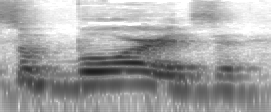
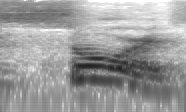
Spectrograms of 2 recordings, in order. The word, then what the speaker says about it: swords: No one says swords. It's swords. The W is silent.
